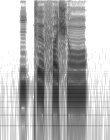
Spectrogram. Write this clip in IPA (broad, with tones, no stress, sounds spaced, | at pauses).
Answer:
i˦ k ɛ˧ f a˧ ʃ ɔ̃˧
